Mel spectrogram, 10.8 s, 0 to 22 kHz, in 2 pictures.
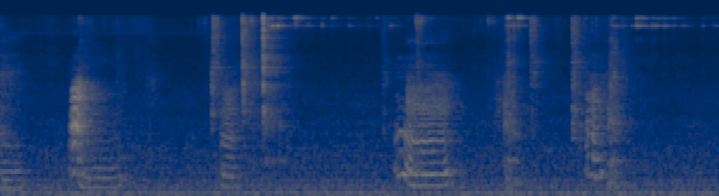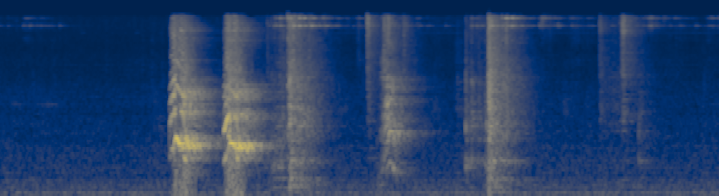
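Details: An 11-week-old Pembroke Welsh Corgi puppy named Oppie, playing indoors with a cat's toy, trying to get a little red ball; soft whines and yips early, then a burst of sharp barks, with faint speech.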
